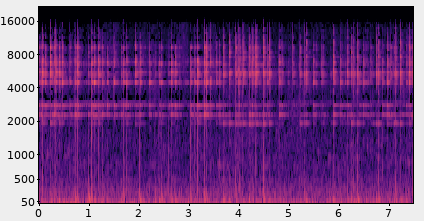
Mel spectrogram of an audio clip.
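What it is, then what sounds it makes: Glass bottle tapped with fingernails. Long nails tap rapidly on the shoulder and body of a full, upright glass bottle of cider vinegar. The result is a dense stream of bright, high-pitched clinks that ring briefly.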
